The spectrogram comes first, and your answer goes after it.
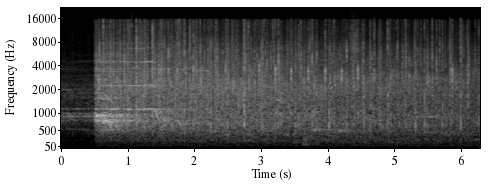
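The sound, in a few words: audience applause after speech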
